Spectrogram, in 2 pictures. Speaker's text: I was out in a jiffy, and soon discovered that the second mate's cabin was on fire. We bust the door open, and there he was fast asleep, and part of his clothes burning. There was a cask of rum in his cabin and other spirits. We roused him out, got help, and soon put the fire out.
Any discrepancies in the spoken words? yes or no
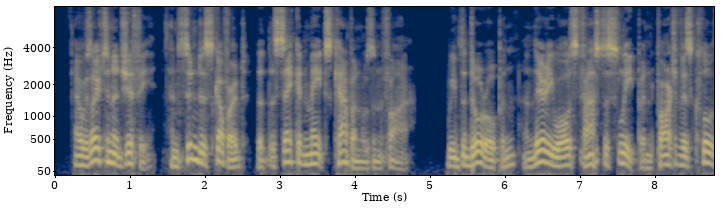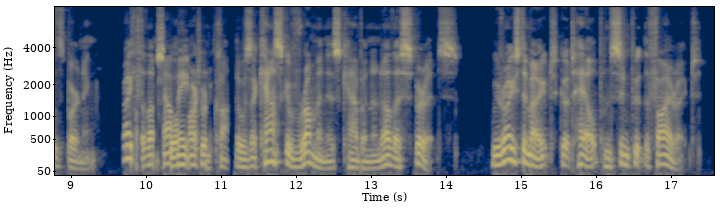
yes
